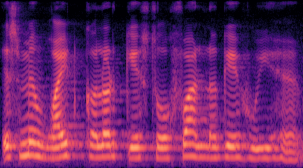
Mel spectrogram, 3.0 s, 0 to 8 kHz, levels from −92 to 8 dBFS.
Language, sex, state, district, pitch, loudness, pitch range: Hindi, female, Bihar, Patna, 195 Hz, -18 LUFS, 185-210 Hz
